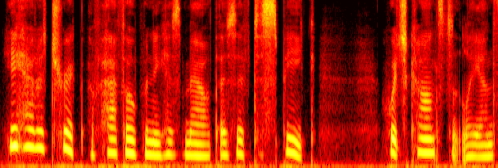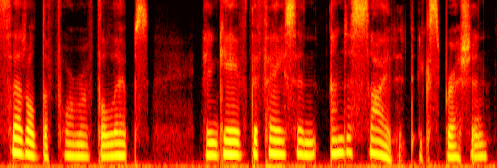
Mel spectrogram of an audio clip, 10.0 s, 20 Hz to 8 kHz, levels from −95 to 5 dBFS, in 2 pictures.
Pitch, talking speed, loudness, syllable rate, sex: 190 Hz, 170 wpm, -22 LUFS, 4.8 syllables/s, female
